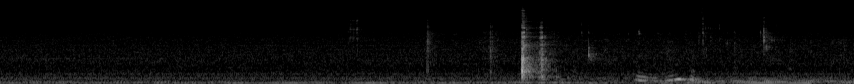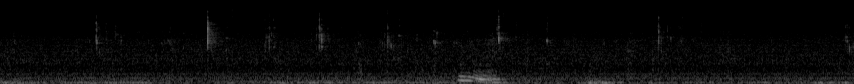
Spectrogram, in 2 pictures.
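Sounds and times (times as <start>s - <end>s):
man chewing with wet smacks: 5.8s - 16.0s, 16.8s - 17.0s
man humming: 13.1s - 13.6s.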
